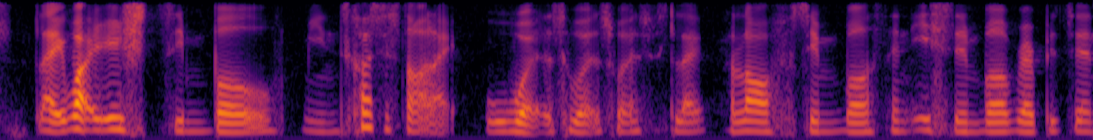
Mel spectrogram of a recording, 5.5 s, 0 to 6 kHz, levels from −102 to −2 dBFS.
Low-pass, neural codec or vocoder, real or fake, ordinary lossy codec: 5.4 kHz; none; real; none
